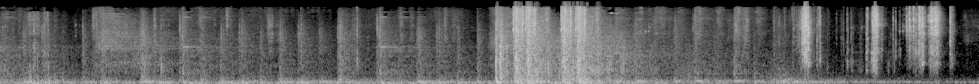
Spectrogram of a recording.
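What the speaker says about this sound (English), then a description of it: "What's that shot?" Sharp gunshots and bursts of gunfire in Uncharted: The Lost Legacy, scattered cracks with a denser cluster midway and more shots near the end, over steady ambient background.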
